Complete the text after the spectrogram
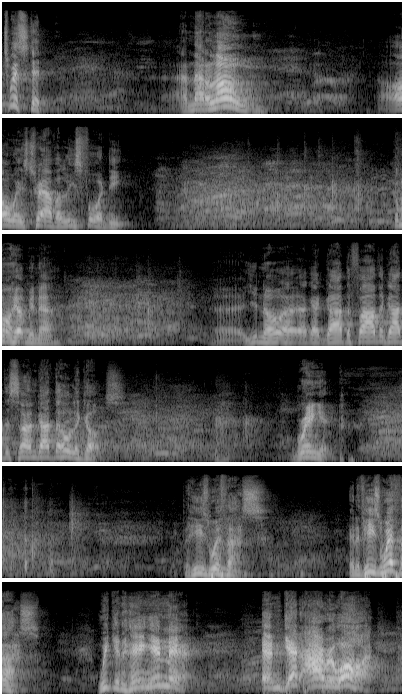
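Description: A man preaches with passion through a microphone in a large echoing hall, his voice rising and falling in bursts.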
